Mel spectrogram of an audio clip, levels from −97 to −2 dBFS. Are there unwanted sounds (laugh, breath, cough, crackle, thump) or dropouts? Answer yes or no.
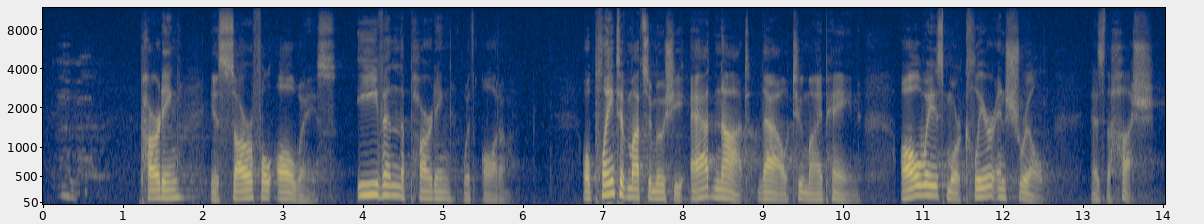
yes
